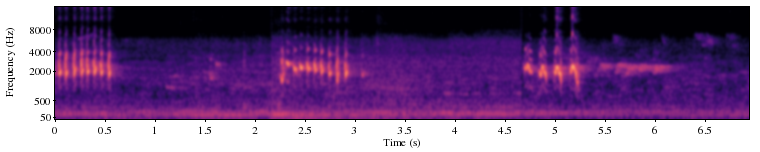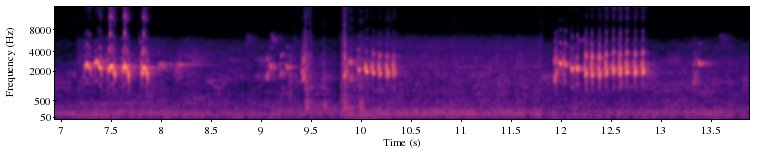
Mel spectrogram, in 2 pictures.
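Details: Female Yellow-vented Bulbul in breeding condition calling males to draw out their song; repeated short harsh chattering bursts roughly every two seconds, some ending in a trailing note.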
